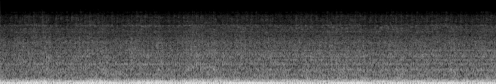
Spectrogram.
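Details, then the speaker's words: Widebody RHD BMW E36 on individual throttle bodies during balancing. Idle is deep and lumpy with an uneven pulse, and one throttle reads way high: the throttle bodies are out of sync. "That one's way high. So these are all out of sync here."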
